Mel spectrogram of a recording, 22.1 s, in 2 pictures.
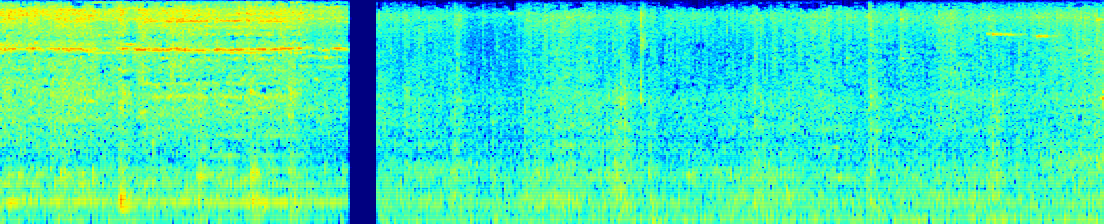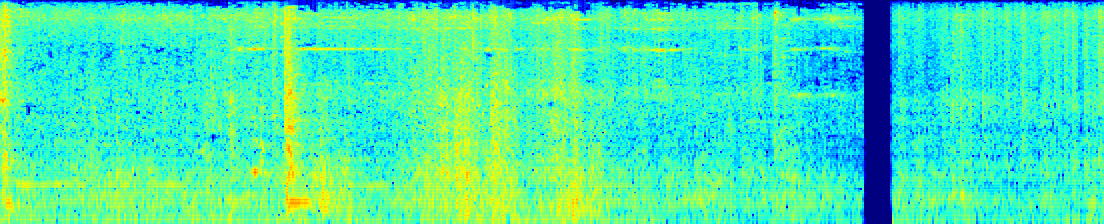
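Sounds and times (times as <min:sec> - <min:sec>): thin wheel squeal: 0:00.0 - 0:03.5, 0:09.8 - 0:19.7
rumble of wheels on rail: 0:02.0 - 0:22.0.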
